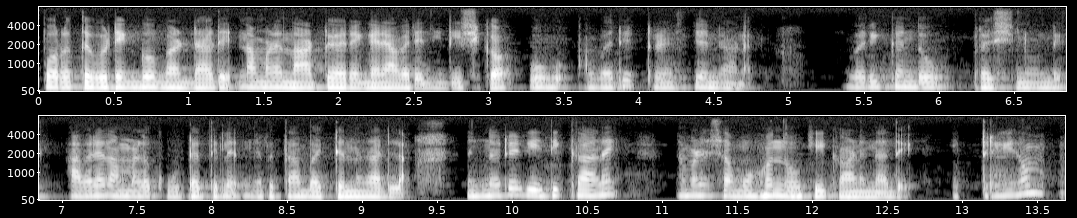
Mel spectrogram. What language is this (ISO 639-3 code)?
mal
